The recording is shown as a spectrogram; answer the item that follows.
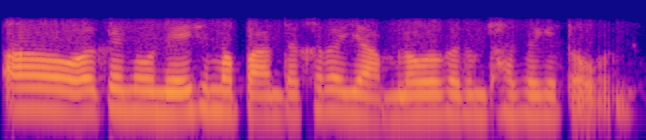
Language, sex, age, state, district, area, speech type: Manipuri, female, 30-45, Manipur, Tengnoupal, rural, conversation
